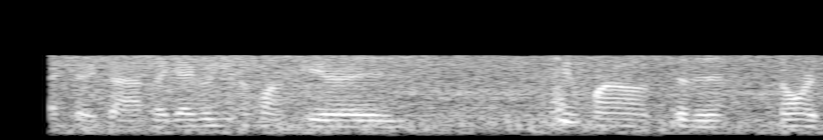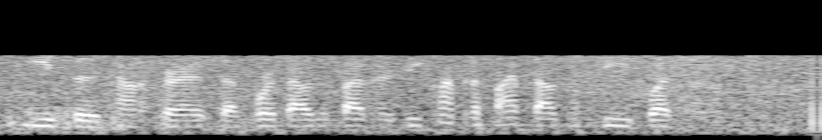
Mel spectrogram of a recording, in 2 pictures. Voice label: 122 925MHz, scanner radio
